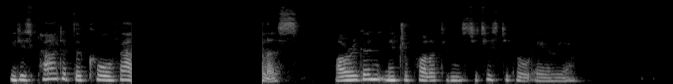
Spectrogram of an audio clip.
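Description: Throughout, the channels drift apart. Their clocks differ by around 30 ppm, so the delay creeps to roughly 0.1 ms and mono notches sweep slowly, unlike a fixed offset.

From 1.31 to 2.63 s, a rebuffering stall cuts the speech to silence. It resumes exactly where it stopped, adding about 1.3 s without losing anything, unlike a dropout.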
